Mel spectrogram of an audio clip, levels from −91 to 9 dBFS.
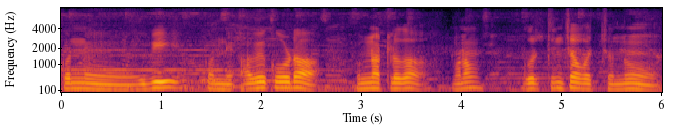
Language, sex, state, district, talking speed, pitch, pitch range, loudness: Telugu, male, Andhra Pradesh, Sri Satya Sai, 80 wpm, 145 Hz, 135-155 Hz, -19 LUFS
